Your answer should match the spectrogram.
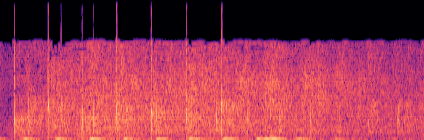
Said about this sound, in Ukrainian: Прийнято одноголосно. Аплодую.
